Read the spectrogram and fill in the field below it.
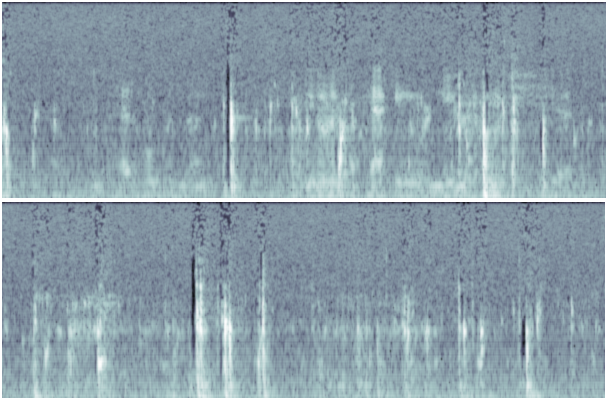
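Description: Small waves lap and splash against the bow of a kayak.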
